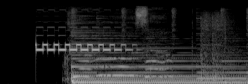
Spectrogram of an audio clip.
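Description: Programme intro jingle that opens with an electronic phone ringtone, a fast high warble repeating about ten times a second. Synthesized music with a deep held bass note comes in under it and carries on after the ring stops.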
